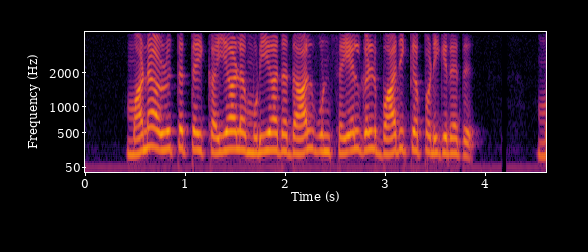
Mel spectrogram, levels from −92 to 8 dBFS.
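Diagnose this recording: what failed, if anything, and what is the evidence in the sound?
Repeated stalls (stutter) from 3.2 to 4.24 s, just after "கையாள முடியாததால் உன் செயல்கள்": nine brief holds, longest 50 ms, where late packets emptied the jitter buffer and the last sound was stretched.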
